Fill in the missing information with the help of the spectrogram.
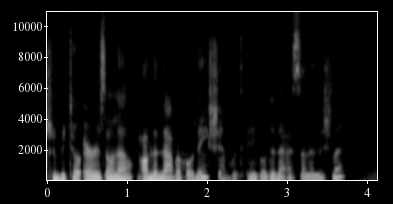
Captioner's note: speaking in Native language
